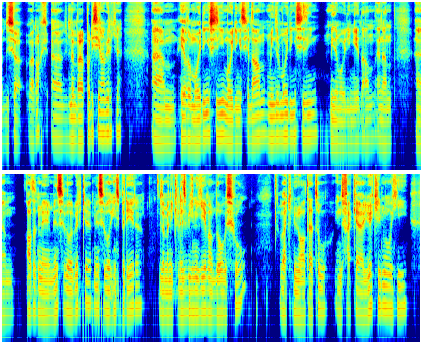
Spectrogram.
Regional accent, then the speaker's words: Lebanon; now in Belgium; ik ben Libanees, dus ik spreek veel Arabisch.

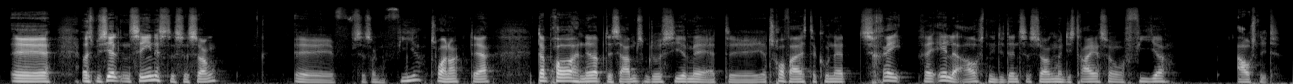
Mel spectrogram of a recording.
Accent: Denmark

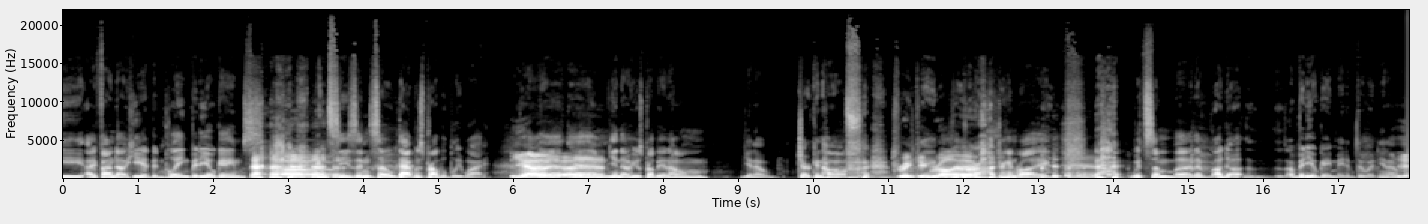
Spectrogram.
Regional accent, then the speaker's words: New Jersey, United States; Yeah, I'm from New Jersey.

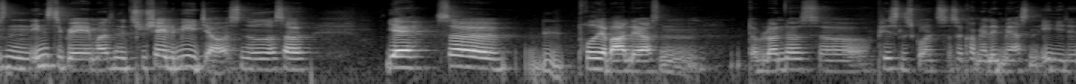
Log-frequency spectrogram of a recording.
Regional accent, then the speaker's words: South Funen, Southern Denmark, Denmark; jeg kommer fra Sydfyn

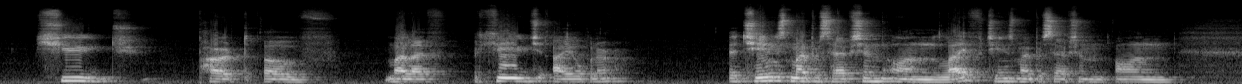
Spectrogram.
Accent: Strabane, Northern Ireland, United Kingdom; moved away as an adult; also born or lived in Berlin, Germany; my hometown

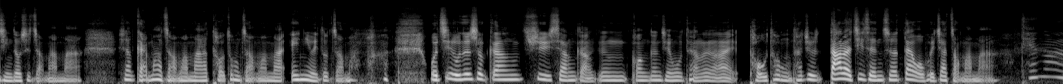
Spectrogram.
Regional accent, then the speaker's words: Taiwan; 我们台湾人

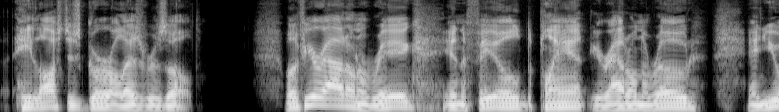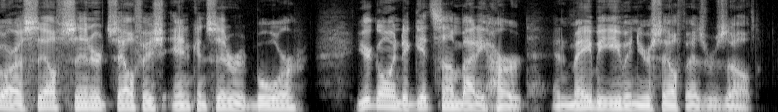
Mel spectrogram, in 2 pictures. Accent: Texas, United States; accent: Texas; your host, with that Texas accent.

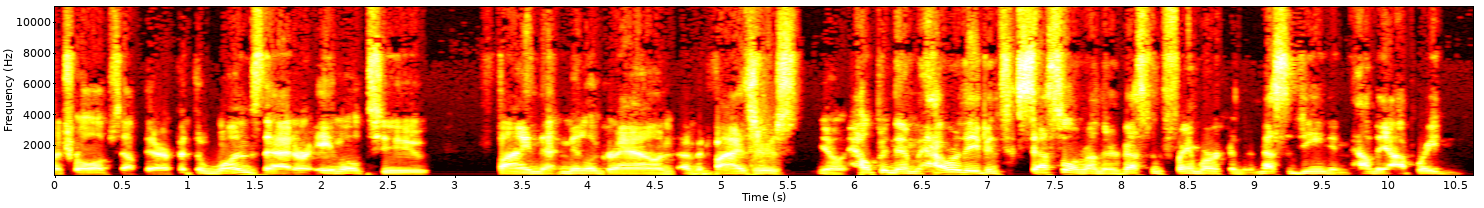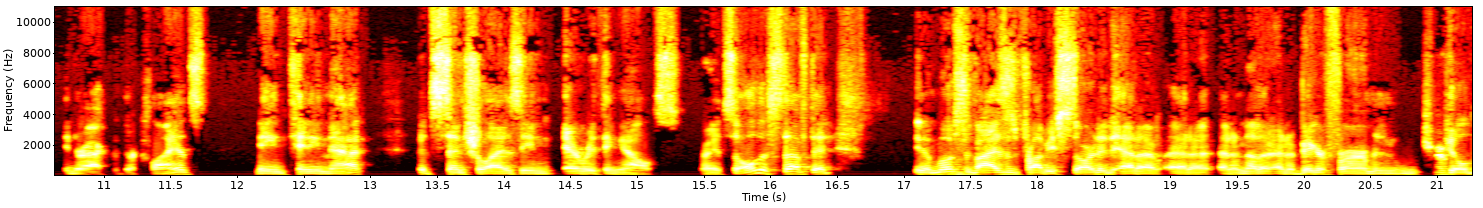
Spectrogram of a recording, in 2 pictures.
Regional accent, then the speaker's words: Cold Spring Harbor, Long Island, New York, United States; I grew up in Colesman Harbor on Long Island

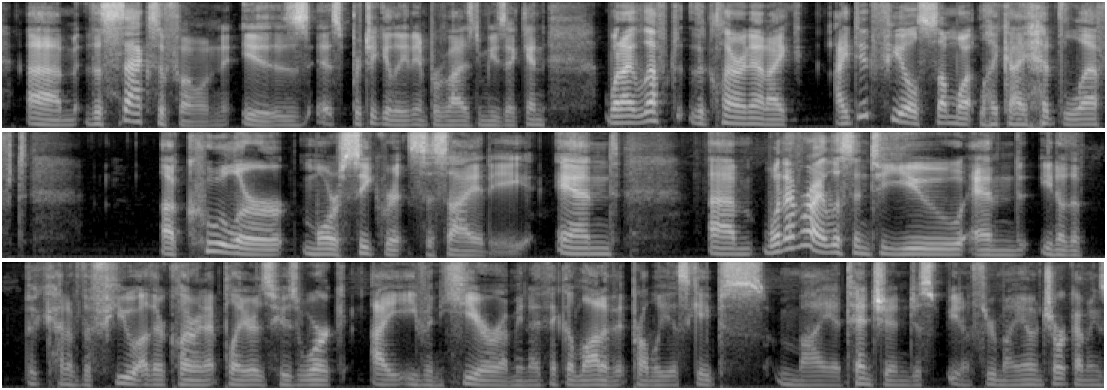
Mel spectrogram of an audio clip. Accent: Rochester, New York, United States; I grew up in Rochester, New York in the eighties

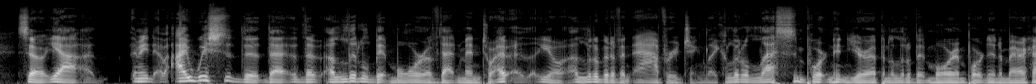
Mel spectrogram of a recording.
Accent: United States; moved away; I'm an American

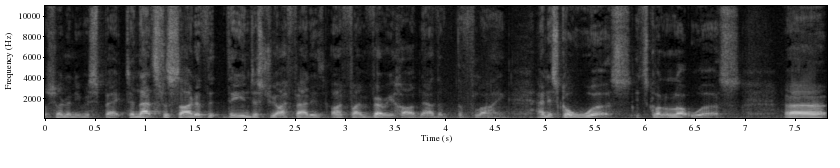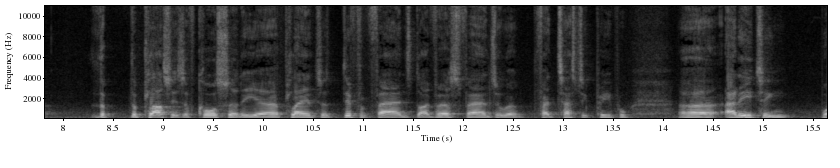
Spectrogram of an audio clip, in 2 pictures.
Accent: London, United Kingdom; I grew up as a Londoner

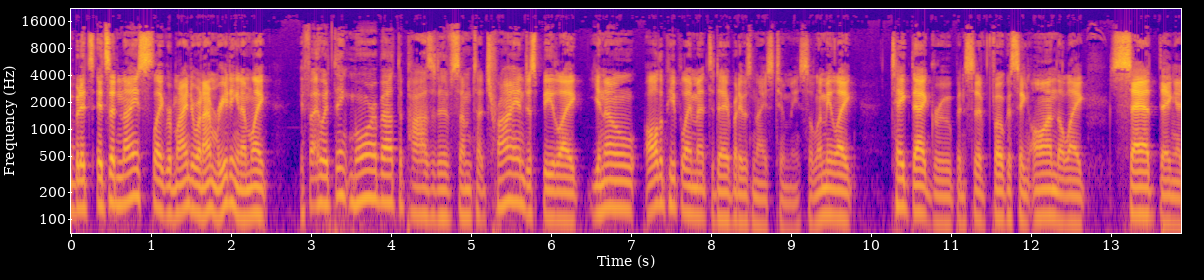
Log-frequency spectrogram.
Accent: Deep South, United States; Like, mom and dad are from Mississippi. I grew up in the Deep South. I grew up in a small town.

